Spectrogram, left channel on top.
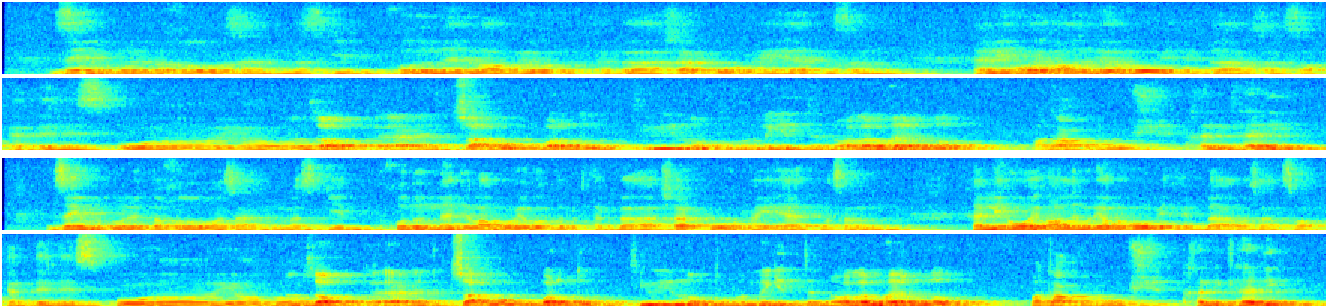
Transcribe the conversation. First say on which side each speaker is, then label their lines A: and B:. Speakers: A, on the right (about 50°); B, on the right (about 90°).
A: زي ما بتقول انت خدوا مثلا مسجد خدوا النادي لعبوا رياضة انت بتحبها شاركوا حاجات مثلا خليه هو يتعلم رياضة هو بيحبها مثلا سواء كان تنس كورة رياضة
B: بالظبط يعني انت تصاحبه وبرضه في نقطة مهمة جدا ان هو لما يغلط
A: مم.
B: ما تعاقبهوش تخليك هادي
